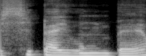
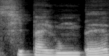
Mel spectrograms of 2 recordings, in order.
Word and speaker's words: Syphaïwong Bay: Donc j'ai déjà été présentée, je suis Sipai Wongbai, on ne prononce pas le H, très important. Donc Sipai Wongbai, vous pouvez me trouver sur, les internets également avec le pseudo.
